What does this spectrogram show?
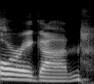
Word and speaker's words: Oregon: weird okay go ahead I said it how it's pronounced Oregon Oregon we're going to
